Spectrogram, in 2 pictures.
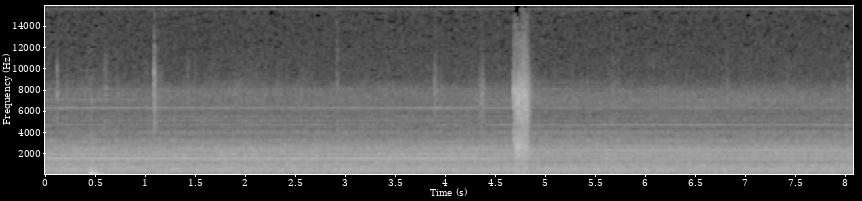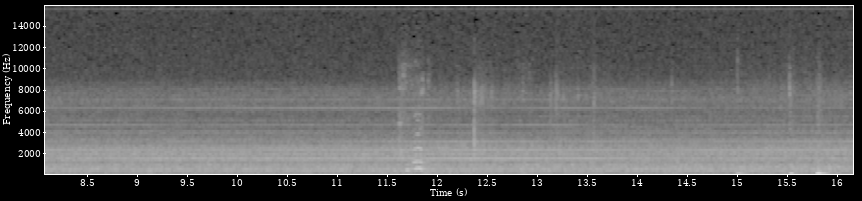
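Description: A steady hum runs throughout. Over it come a few soft thumps and one sharp crinkle about five seconds in, as a red fox paws and noses a knotted rope toy on a plastic-sheeted floor.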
